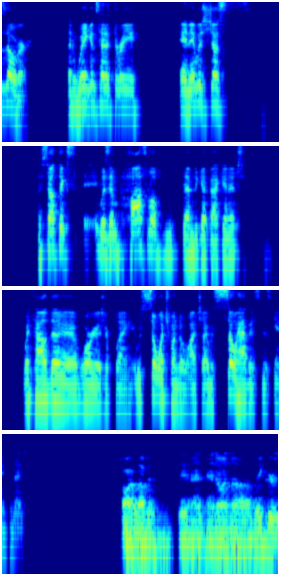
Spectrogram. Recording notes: We apologize if the sound quality is a bit off on this show. Its a heat wave and we unknowingly had an air conditioner on.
